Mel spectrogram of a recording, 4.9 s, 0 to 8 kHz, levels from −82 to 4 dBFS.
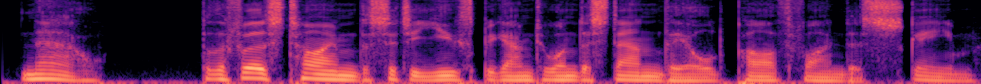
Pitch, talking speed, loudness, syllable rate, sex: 100 Hz, 185 wpm, -18 LUFS, 5.2 syllables/s, male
